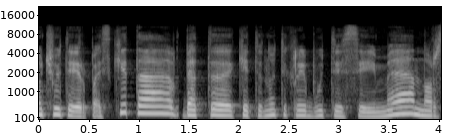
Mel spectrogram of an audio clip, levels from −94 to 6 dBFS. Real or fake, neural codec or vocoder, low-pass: real; none; 10.8 kHz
